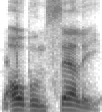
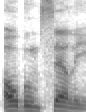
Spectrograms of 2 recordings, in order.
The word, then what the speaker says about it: Obumseli: that i don't know obumselli oh boom selly is how i heard it pronounced what y'all heard of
